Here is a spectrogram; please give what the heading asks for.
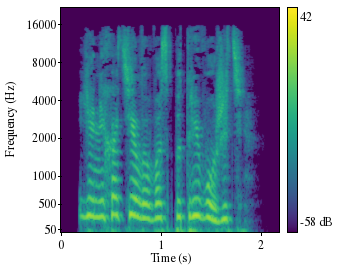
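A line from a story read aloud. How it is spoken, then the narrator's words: Timid babble. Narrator (Russian): пролепетала я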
